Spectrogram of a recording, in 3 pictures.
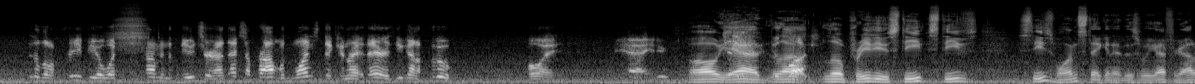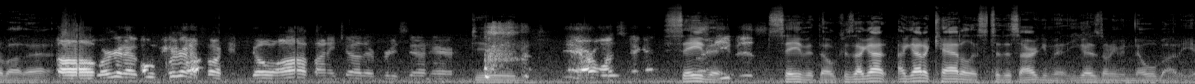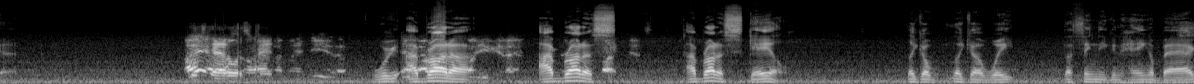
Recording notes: We are on our way to our 1 week in November public land hunt and recorded our first episode of the trip in our vehicles.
